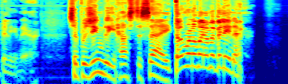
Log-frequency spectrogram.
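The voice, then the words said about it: Bristol accent. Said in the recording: “that Bristol accent coming out there”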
